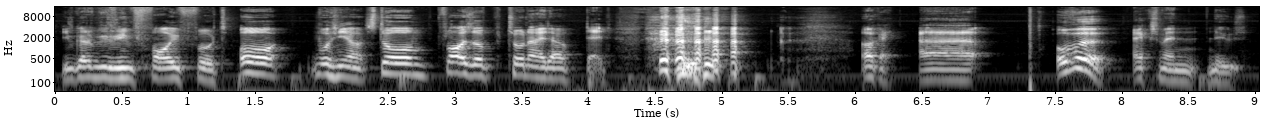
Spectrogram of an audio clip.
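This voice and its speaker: A man's voice: on the high side, animated, takes it slowly. Chatty opinionated man. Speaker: podcast co-host. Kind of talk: casual film chat.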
